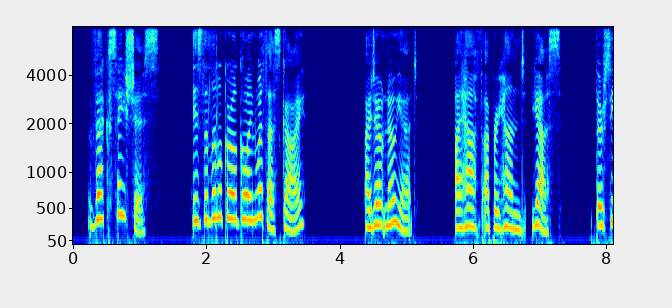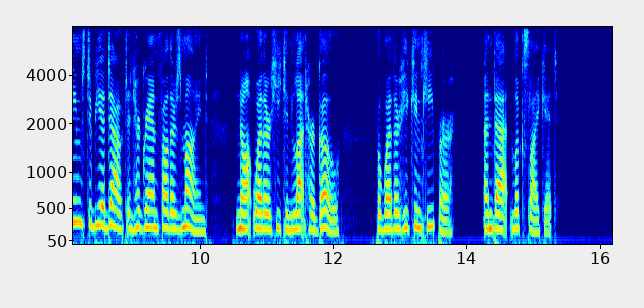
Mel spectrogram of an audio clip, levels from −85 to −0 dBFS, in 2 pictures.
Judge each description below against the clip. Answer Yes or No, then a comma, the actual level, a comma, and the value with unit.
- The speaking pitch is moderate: No, high, 230 Hz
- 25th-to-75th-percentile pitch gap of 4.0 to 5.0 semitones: Yes, average, 4.4 semitones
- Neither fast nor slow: Yes, average, 165 wpm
